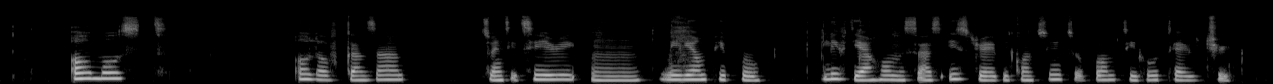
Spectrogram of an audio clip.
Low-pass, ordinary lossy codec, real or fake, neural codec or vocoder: 9.9 kHz; none; real; none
